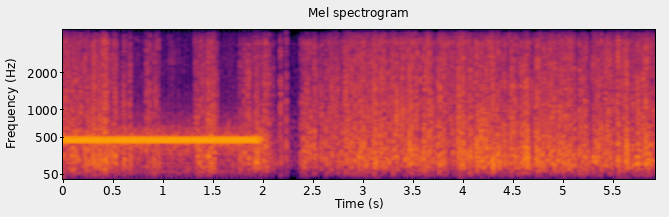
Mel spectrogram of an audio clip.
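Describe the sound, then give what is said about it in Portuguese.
A steady single telephone tone holds for about two seconds while a call is transferred to a customer-service attendant, then cuts off into a noisy, hissing phone line. “Por favor, aguarde. Estamos transferindo sua ligação para um de nossos atendentes.”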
